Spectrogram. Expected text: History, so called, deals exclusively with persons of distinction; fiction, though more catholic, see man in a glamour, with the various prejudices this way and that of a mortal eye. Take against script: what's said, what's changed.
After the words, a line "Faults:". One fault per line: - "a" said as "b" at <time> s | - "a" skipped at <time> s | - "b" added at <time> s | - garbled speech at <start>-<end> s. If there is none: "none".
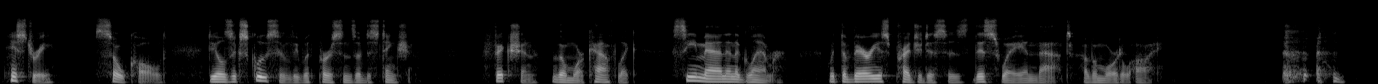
History, so called, deals exclusively with persons of distinction; fiction, though more catholic, see man in a glamour, with the various prejudices this way and that of a mortal eye.
Faults:
none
